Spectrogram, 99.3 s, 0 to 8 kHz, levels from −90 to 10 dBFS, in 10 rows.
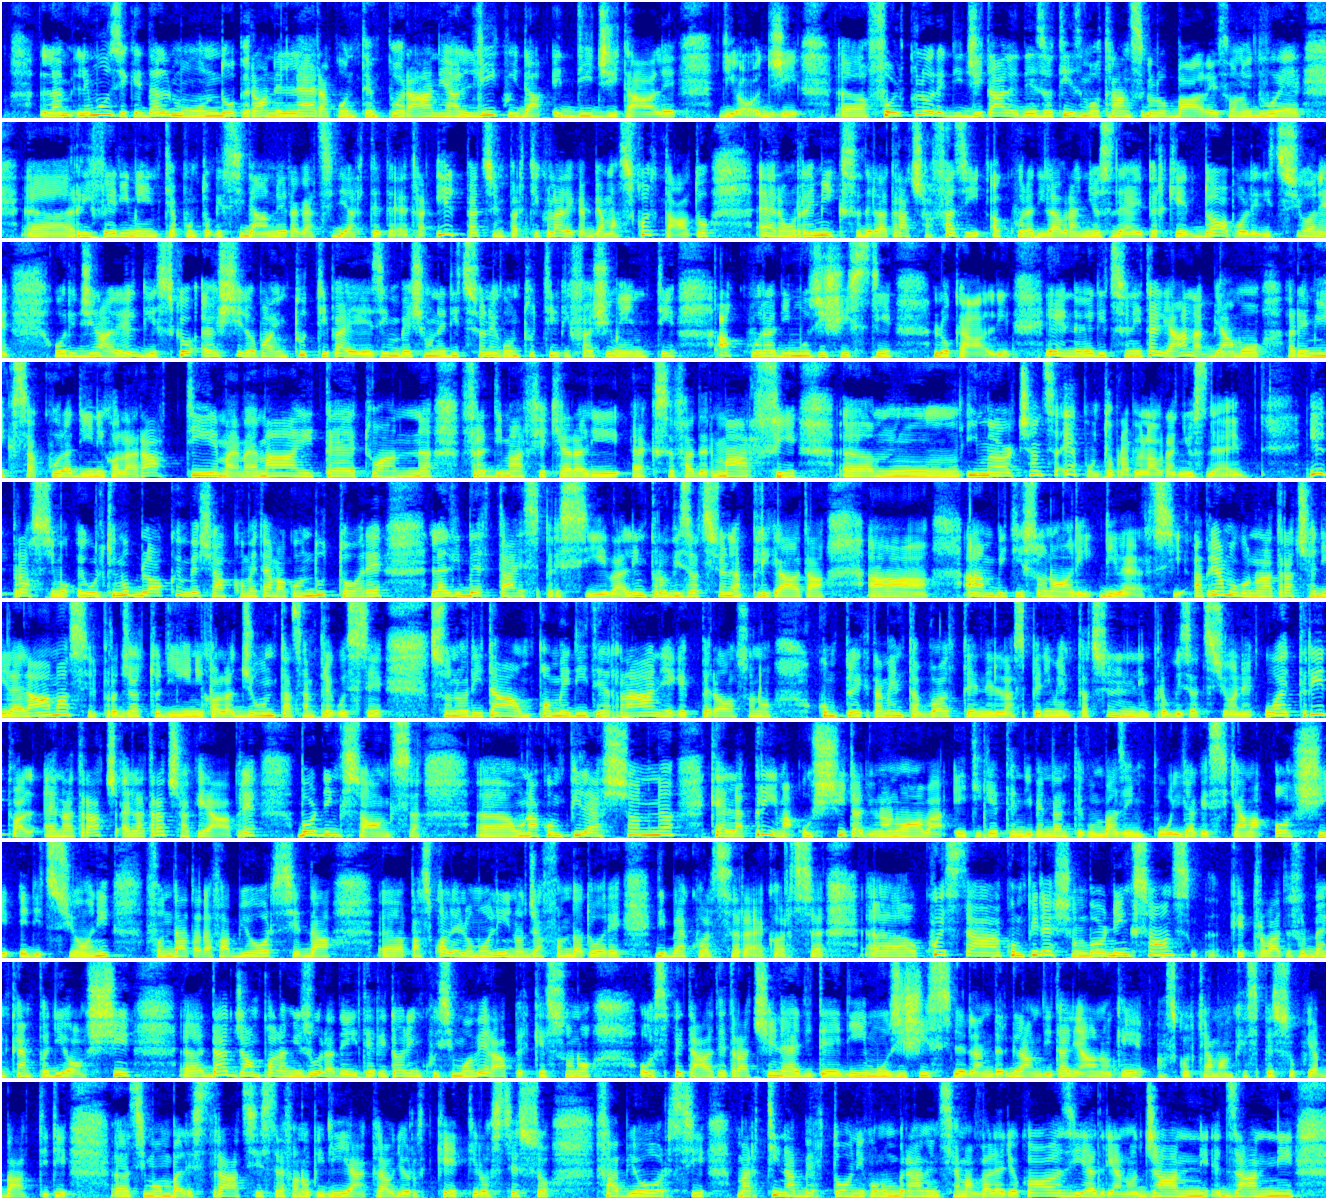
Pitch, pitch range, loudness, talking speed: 175 Hz, 160-195 Hz, -26 LUFS, 160 wpm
